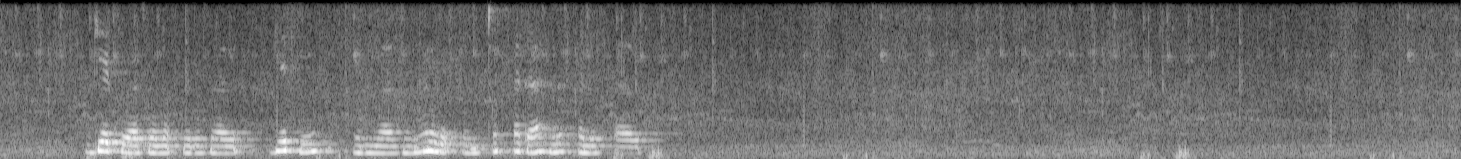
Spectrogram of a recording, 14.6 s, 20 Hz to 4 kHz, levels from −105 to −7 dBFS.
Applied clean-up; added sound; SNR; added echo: none; Wind; 19 dB; reverberation time 0.7 s.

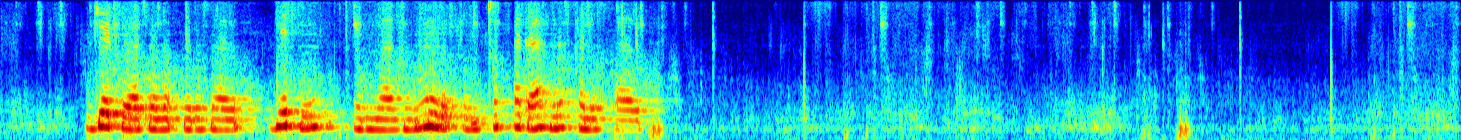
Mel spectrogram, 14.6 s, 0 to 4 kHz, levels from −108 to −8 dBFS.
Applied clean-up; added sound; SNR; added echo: neural separator model SepFormer DNS4.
